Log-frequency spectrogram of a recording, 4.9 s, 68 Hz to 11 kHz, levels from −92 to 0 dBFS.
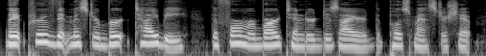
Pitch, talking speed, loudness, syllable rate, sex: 180 Hz, 160 wpm, -21 LUFS, 5.2 syllables/s, female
